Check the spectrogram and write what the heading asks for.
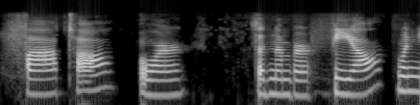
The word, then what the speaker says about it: Vater: So the first two words pronounce the V like an F. The second two words pronounce the V like the English V. Der Vater, the father.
